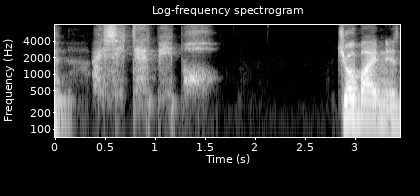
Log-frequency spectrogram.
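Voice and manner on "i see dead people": eerie movie whisper; spooky whisper. Retold or imitated. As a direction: breathe it like a scared child. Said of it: "The Sixth Sense".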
